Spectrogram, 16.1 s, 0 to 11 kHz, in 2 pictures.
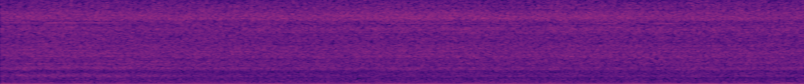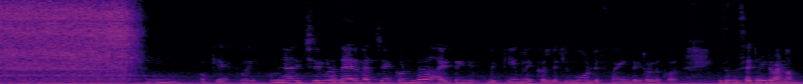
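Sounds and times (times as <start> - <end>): hair styler blowing air: 0.0 - 9.6.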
